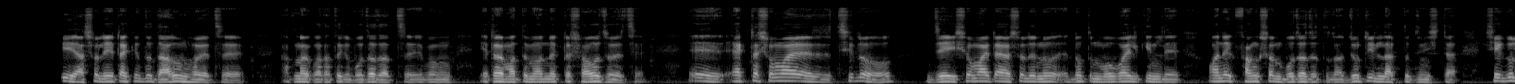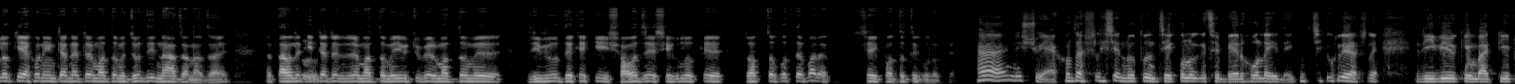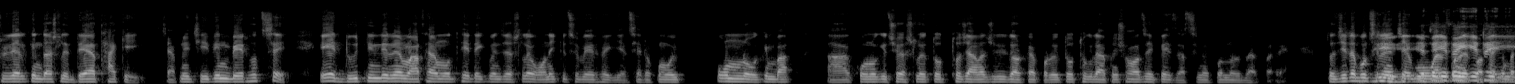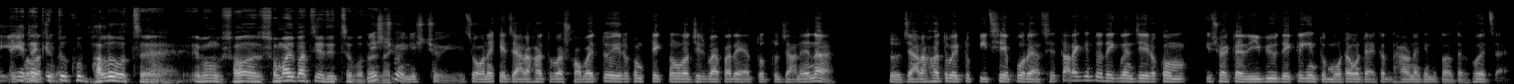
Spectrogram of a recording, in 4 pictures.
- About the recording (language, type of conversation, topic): Bengali, podcast, কীভাবে জটিল বিষয়গুলোকে সহজভাবে বুঝতে ও ভাবতে শেখা যায়?
- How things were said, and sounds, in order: other background noise; laughing while speaking: "এখন তো আসলে যে নতুন"; laughing while speaking: "যেগুলি আসলে"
